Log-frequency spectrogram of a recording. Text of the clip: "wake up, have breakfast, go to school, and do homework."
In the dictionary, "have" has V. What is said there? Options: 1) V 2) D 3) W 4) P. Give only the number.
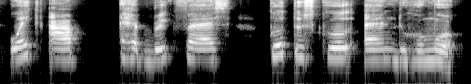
4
